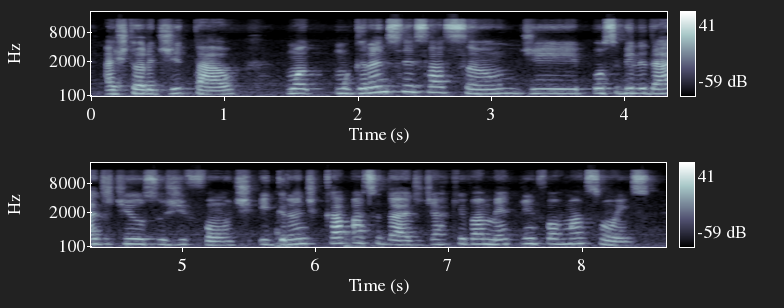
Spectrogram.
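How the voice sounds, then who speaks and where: Measured Brazilian woman asking questions. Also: mid-range voice, fairly bright tone, slight background noise. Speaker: interviewer.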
